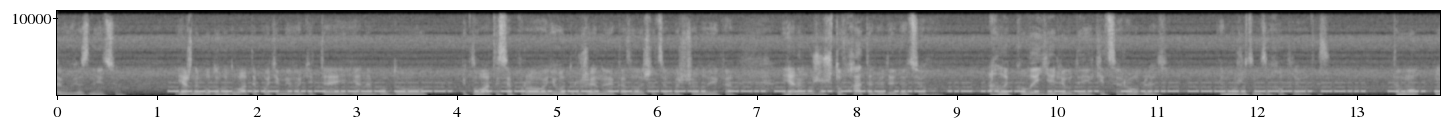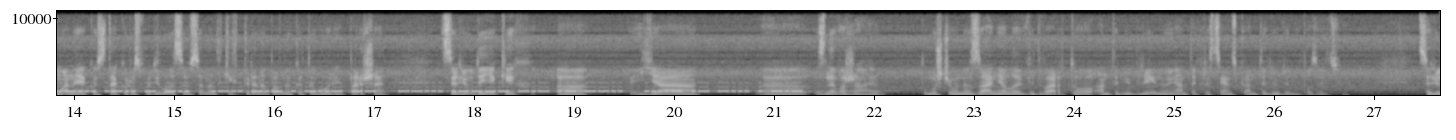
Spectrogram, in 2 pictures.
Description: Morse code, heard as a keyed tone, machine-sent, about 36 wpm, 550 Hz, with speech in Ukrainian. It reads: 04429 A8PG9 ZCIQV U3EAD T4997 C7LTD LKEXM 71KAZ 4ABEK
